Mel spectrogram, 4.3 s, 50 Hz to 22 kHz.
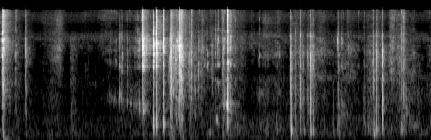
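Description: Someone chews the stiff, brittle stick of gum from a 1990 Topps baseball card pack up close, producing irregular bursts of crunching and cracking bites between short quiet pauses.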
